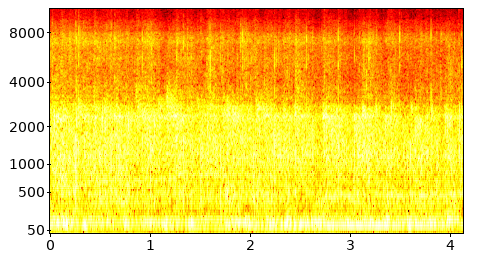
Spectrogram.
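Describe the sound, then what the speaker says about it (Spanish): Church congregation applauding during a Spanish-language evening sermon, a dense, steady wash of many hands clapping at close range that holds evenly throughout without a break. "Aplaude al Rey en esta preciosa noche"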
